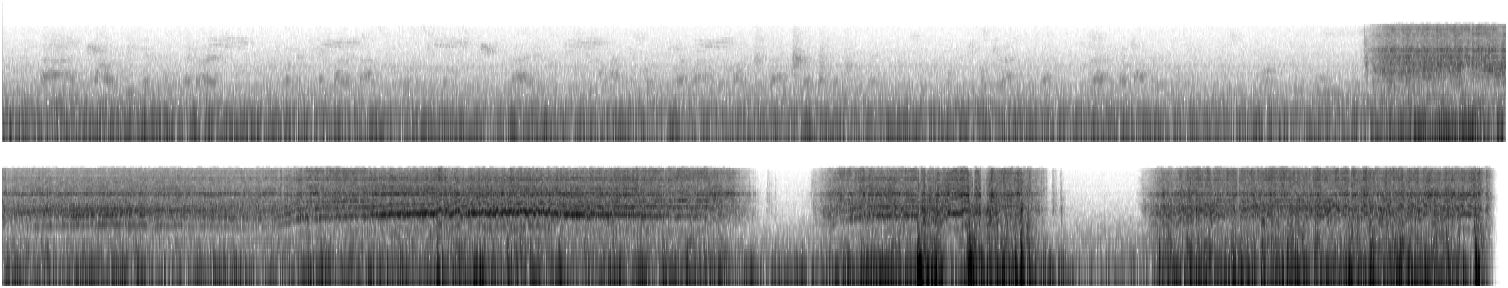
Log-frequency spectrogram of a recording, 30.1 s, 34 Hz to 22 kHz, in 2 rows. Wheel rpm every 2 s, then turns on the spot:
0, 0, 0, 0, 0, 0, 0, 60, 70, 100, 110, 50, 80, 70, 120.
none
